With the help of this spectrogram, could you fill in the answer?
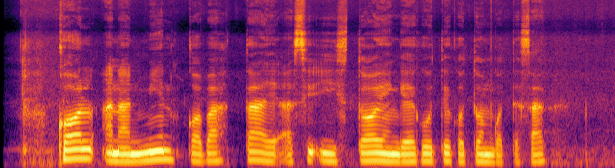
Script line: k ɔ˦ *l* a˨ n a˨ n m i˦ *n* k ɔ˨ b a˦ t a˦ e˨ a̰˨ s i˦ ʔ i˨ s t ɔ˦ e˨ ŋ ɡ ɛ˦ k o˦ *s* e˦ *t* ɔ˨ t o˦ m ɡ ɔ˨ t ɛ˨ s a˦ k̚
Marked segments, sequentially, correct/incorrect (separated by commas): correct, correct, incorrect, incorrect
